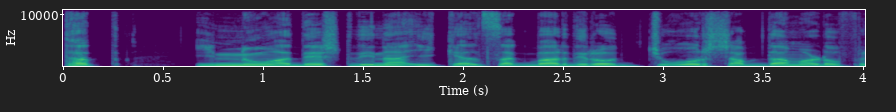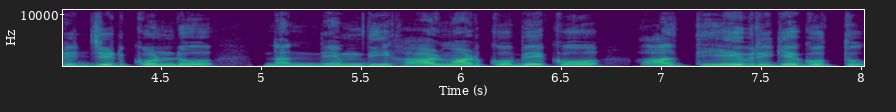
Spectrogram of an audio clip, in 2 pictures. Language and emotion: Kannada, angry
